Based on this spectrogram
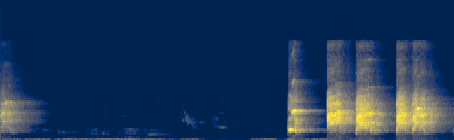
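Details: Black francolin, a harsh buzzy note, then a strident call phrase: a sharp high-pitched opening note followed by three loud rasping grating notes, with a faint low hum underneath between calls.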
